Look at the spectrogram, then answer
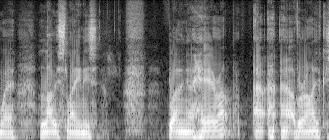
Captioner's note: blows air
